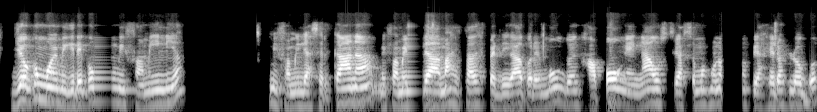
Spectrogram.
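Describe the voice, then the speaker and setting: A fairly low-pitched woman's voice at a fairly quick pace. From Cuba, Havana. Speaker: consultant and foundation director. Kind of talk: interview. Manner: animated.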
